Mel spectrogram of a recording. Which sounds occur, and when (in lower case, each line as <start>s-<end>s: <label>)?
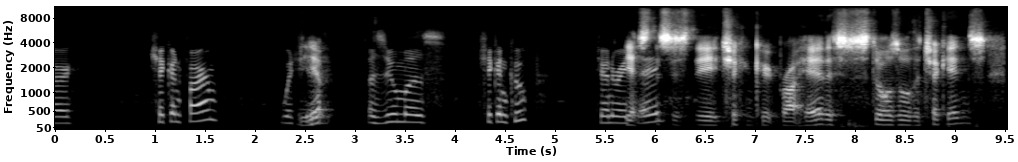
0.0s-0.1s: man speaking
0.0s-9.5s: background noise
0.0s-9.5s: conversation
0.4s-0.8s: cluck
0.9s-1.6s: man speaking
1.6s-2.2s: cluck
2.3s-2.8s: man speaking
3.1s-3.9s: man speaking
3.8s-4.2s: cluck
4.2s-4.9s: man speaking
4.8s-5.4s: cluck
5.4s-9.3s: man speaking
6.0s-6.4s: cluck
9.3s-9.5s: breathing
